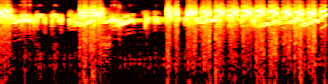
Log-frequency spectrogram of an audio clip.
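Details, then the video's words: High, fast chattering and whistled upslurs from a sogon ontong trapping lure, starting in short pieces and turning into a dense unbroken stream of shrill notes in the second half. "SUARA PIKAT BURUNG SOGON ONTONG"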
